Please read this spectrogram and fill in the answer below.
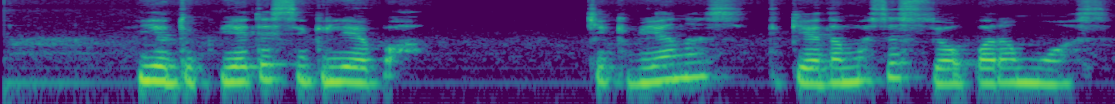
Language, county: Lithuanian, Panevėžys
